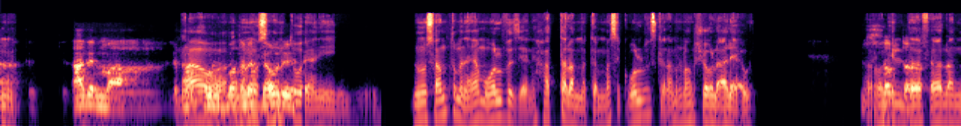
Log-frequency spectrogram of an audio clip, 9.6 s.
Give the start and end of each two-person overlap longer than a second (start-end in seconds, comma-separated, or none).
1.7-3.0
